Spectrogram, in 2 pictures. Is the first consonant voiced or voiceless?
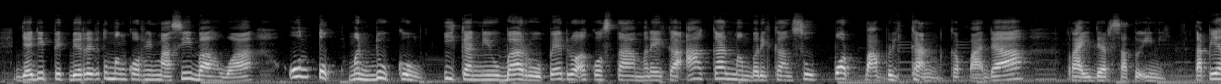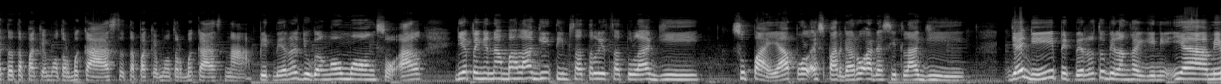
voiced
